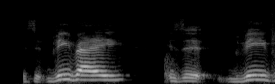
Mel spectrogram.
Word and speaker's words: Vive: Well, I pronounce it Vive because I've got a bit of an affinity towards Italy, and in Italian, it's a conjugation of the verb vivere.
